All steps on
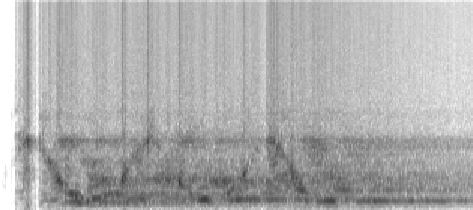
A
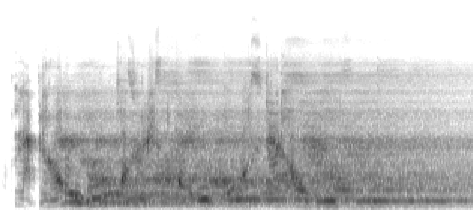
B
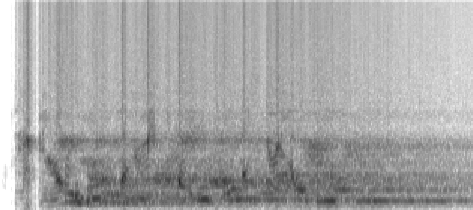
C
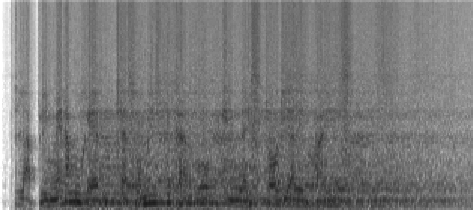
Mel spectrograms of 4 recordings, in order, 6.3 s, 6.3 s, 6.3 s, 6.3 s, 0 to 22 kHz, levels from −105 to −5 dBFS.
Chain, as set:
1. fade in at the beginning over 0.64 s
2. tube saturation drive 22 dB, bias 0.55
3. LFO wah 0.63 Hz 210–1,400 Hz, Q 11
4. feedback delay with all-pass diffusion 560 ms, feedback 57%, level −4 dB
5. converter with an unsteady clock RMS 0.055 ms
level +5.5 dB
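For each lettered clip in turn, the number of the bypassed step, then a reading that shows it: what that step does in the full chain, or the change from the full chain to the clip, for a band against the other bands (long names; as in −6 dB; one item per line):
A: 5, 4 kHz band −4.5 dB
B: 2, change in crest factor +2.0 dB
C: 3, 500 Hz band −9.0 dB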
